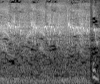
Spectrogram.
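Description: Many birds chirping and calling at once, with a low rumble underneath.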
